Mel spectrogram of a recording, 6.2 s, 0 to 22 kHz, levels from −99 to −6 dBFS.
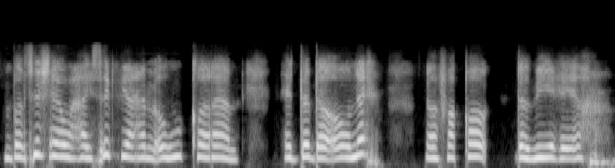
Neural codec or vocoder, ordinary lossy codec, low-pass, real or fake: codec, 16 kHz, 1 kbps, FunCodec, trained on LibriTTS, 50 frames a second; none; 7.2 kHz; fake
